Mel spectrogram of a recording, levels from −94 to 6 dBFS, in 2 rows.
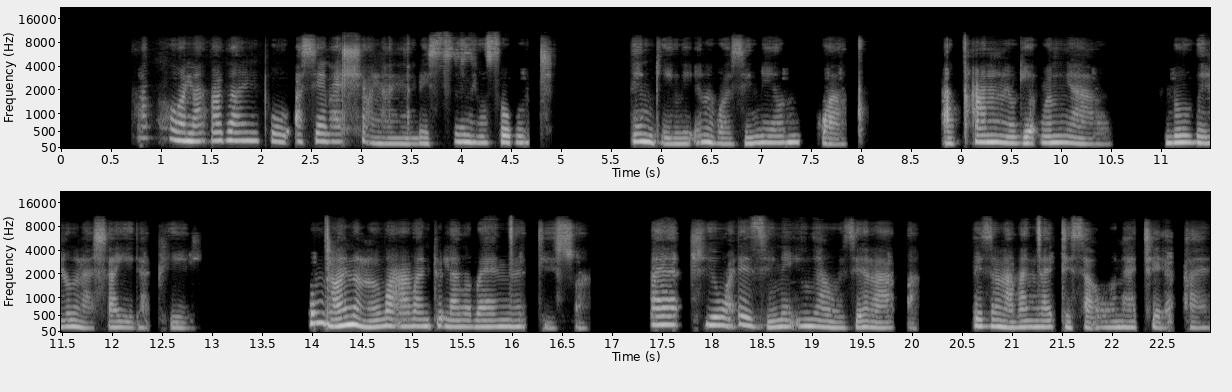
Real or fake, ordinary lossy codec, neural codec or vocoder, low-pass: fake; MP3, 96 kbps; codec, 24 kHz, 0.9 kbps, WavTokenizer, medium music audio release; 10.8 kHz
